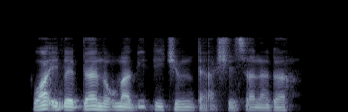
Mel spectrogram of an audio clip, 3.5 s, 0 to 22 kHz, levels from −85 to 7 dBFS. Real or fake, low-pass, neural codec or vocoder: fake; 5.4 kHz; codec, 16 kHz, 1 kbps, FunCodec, trained on Chinese and English, 50 frames a second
